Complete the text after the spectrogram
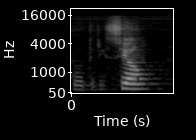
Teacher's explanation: reconozco la sílaba tónica es la última es la que suena más nutrición y termina en n por eso lleva tilde cierto hasta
